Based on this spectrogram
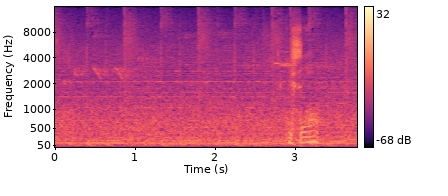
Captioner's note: birds chirping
